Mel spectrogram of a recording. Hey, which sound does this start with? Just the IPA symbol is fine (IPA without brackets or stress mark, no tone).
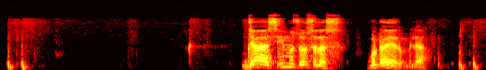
d͡ʑ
